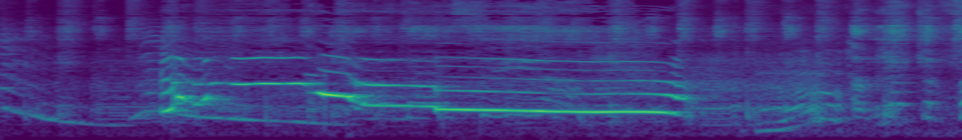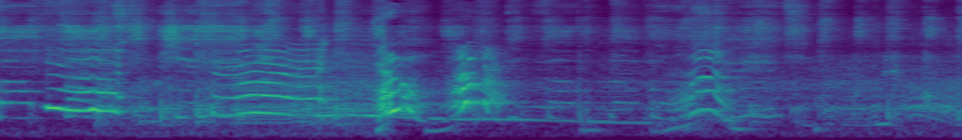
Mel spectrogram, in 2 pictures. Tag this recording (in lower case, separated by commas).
pets, animal, music, dog, howl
